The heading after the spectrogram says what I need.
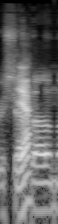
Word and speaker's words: Restrepo: And then the last player I have on this list is Xavier Restrepo. Is that how you say his name, right? Restrepo.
